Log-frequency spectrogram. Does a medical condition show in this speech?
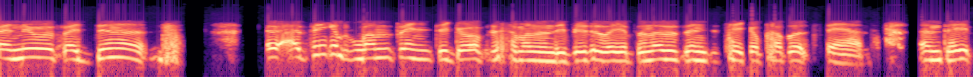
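Yes: mild cerebral palsy; mild, since birth; speech affected.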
